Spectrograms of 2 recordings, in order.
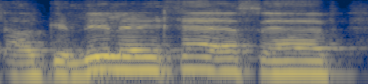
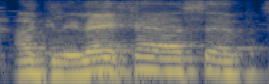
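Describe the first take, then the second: First: "glile" stressed before its last syllable, drawn out slowly; slower "glile" with early stress; stress moved earlier. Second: "glile" stressed on its final syllable; the awkward version, "glile" end-stressed; stress on last syllable. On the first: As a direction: pull the weight back in "glile". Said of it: "make the stress earlier in that word". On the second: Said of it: "doesn't sound good to say". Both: Shown as a demonstration.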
